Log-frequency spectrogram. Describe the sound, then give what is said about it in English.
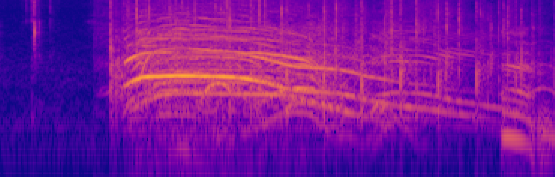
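Crowd cheering: after a short click and a moment of quiet, a loud burst of high, excited shouting voices rises at once and then slowly fades. “Yay! Everyone cheered.”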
